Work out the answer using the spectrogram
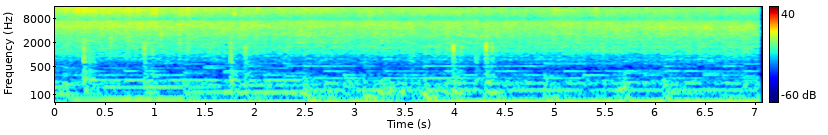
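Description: Julienned potato strips sizzling steadily in hot oil in a frying pan as a spatula stirs them, with a few light clicks of the spatula against the pan.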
